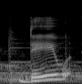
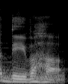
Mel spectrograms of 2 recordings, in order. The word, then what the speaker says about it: देवः: मिल जाया करते हैं जो देवः को दवः और देवता को दैवता के रूप में भी अनवधानतावश लिख या बोल जाते हैं। संभवतः ए को ऐ समझने की दुष्प्रवृत्ति से ही ऐसा संभव होता है।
